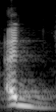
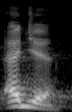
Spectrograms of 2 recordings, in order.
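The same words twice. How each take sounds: First: The final consonant stops abruptly with no release. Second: The final consonant ends with a slight bouncing release. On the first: The speaker calls it wrong. "instead of saying aj, which is very difficult" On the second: The speaker calls it right. "say aj"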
